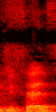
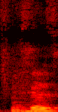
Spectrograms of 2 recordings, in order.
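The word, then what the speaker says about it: micelles: जब हम पढ़ते थे तब हमें इसको याद करने के लिए मिसाइल्स बोल देते थे। असल में इसका प्रोनाउंसिएशन कैसा है, मिसेल्स। मिसेल्स के बाद जैसा कि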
